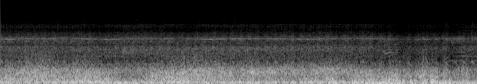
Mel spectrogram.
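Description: Kawasaki ER-6n's parallel-twin engine running steadily as the motorcycle is ridden through a bend, mixed with rough wind rush on the camera microphone.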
